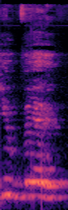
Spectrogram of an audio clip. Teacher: கீழ் உதடும் மேல்வாய் பல்லும் இணைவதால் பிறக்கும் எழுத்து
